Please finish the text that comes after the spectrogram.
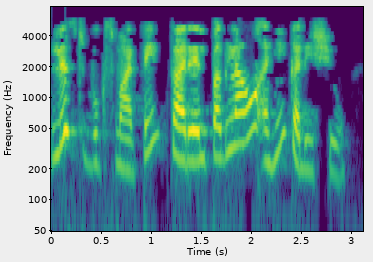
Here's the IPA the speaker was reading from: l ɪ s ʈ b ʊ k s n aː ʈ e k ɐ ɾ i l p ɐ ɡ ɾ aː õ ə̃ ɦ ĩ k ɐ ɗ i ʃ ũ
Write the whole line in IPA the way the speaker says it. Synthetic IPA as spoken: l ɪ s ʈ b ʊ k s m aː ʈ e k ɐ ɾ e l p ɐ ɡ l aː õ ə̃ ɦ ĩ k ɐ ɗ i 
